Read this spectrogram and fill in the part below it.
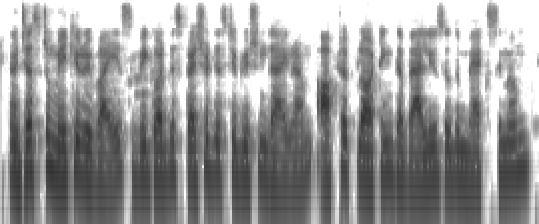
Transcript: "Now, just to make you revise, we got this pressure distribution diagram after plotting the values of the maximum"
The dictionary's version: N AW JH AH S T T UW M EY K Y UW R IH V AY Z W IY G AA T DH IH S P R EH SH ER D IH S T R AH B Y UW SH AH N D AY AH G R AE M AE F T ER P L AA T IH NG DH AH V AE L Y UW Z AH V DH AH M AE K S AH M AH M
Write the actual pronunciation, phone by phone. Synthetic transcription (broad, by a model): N JH AH S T T UW M EY K Y UW R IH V AY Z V IY G AA T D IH S P EH SH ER D IH S T R AH B Y UW SH AH N D AY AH G R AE M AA F T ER P L AA T IH NG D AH V AE L Y UW Z AH V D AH M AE K S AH M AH M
